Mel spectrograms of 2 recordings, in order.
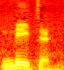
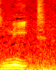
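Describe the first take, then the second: First: It is said unlike the English word neat. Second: It is said like the English word neat. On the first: The speaker calls it right. "How you pronounce neat is actually nete" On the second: The speaker calls it wrong. "that's not actually how you pronounce it"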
